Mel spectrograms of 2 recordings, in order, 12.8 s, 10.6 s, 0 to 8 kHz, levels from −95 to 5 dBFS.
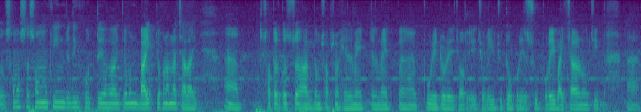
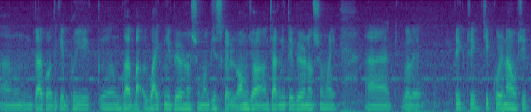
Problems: constant background noise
